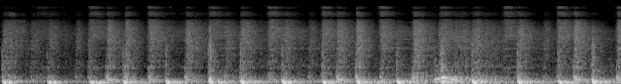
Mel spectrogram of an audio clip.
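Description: Live band starting a song on a drum-kit groove: bass drum and snare keeping a steady beat of about two and a half hits a second, with other instruments underneath.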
